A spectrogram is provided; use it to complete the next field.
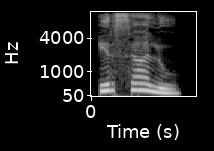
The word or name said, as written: ಇರ್ಸಾಲ್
